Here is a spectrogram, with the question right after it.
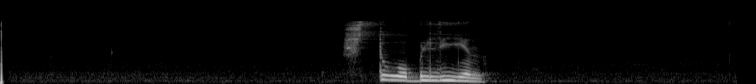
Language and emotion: Russian, angry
